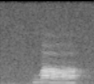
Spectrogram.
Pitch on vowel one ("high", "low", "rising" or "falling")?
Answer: falling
